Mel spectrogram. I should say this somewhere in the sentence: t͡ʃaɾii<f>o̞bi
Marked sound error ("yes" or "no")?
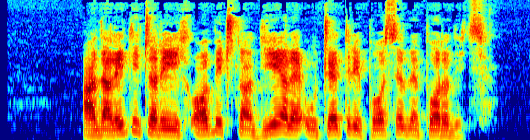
yes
